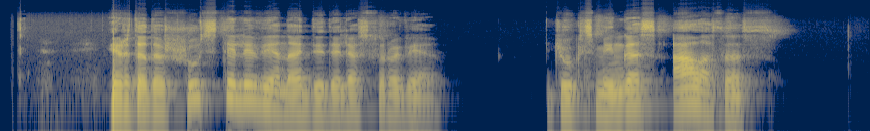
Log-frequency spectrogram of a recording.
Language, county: Lithuanian, Vilnius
